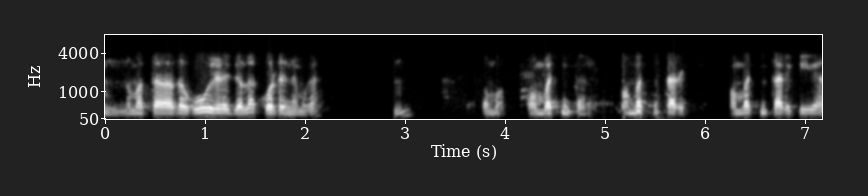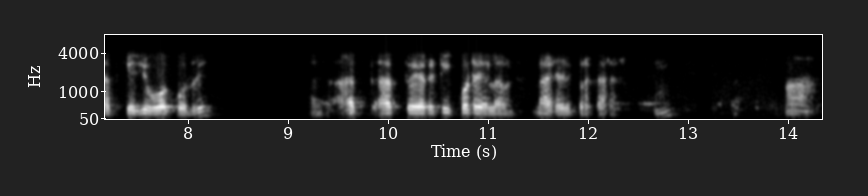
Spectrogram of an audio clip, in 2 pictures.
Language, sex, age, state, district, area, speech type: Kannada, male, 60+, Karnataka, Gadag, rural, conversation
